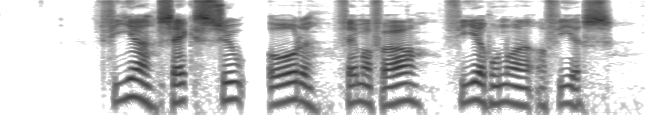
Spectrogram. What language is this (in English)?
Danish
